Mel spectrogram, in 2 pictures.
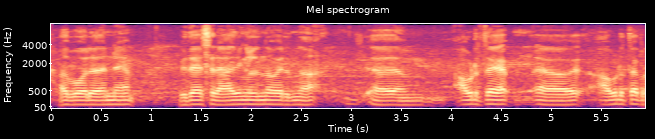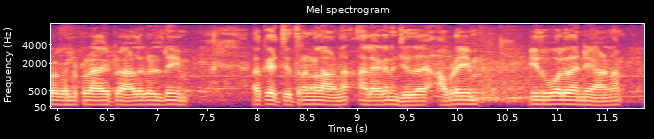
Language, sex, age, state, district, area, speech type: Malayalam, male, 45-60, Kerala, Kottayam, rural, spontaneous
